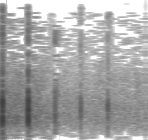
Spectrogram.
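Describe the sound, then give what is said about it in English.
A few isolated hand claps from a Baptist church audience, sharp and evenly spaced, each one fainter than the last. “So, Brother, let's give him one more round of applause.”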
